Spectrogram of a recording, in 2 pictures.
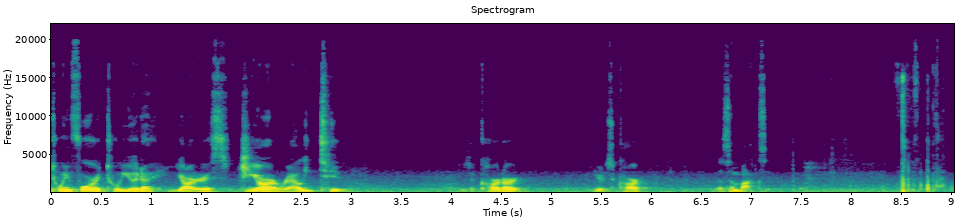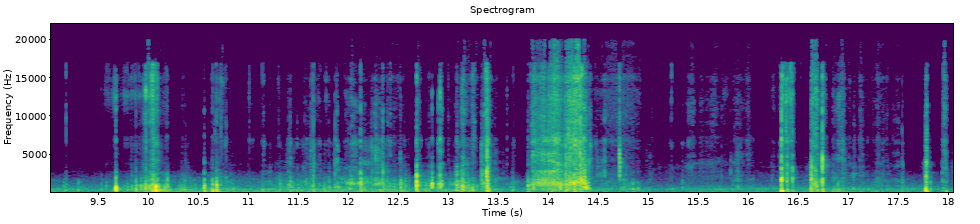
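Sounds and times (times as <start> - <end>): plastic blister crinkling: 8.5 - 18.0
cardboard tearing: 8.7 - 18.0.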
